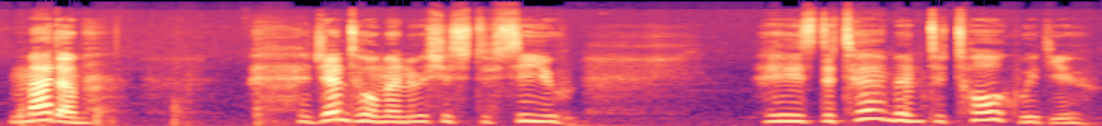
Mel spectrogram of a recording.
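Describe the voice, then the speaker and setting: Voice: mid-range voice, animated, takes it slowly, long pauses. A performer playing a flustered, deferential household servant in a theatrical audio drama, with a plaintive manner.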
